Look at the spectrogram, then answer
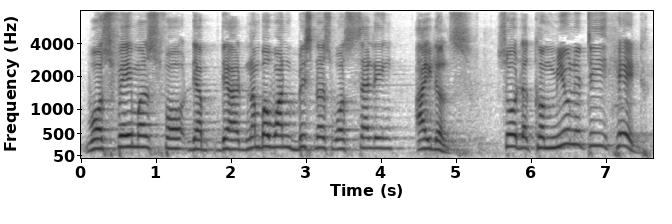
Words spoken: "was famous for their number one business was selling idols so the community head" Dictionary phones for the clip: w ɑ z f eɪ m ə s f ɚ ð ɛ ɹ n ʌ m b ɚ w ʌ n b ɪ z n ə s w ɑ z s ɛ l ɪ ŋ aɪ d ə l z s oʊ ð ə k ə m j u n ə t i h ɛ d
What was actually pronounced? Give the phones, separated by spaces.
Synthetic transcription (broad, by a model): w ɑ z f eɪ m ə s f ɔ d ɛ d n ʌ m b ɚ w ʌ n b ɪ s n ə s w ɑ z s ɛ l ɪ ŋ aɪ d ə l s s oʊ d ə k ə m j u n ə t i h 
